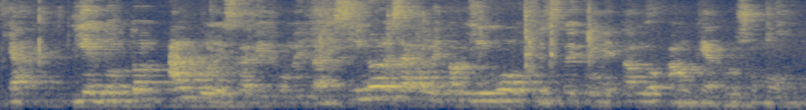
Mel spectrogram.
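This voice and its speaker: This is a woman doctor addressing medical students, mixing patient stories into her teaching and checking in with the room often. Her fairly low, dark-toned voice is animated and quick, with slight background noise. The audio comes from far off in an echoey hall.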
